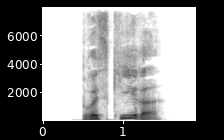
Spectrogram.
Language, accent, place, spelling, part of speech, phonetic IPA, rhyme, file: German, Germany, Berlin, brüskiere, verb, [bʁʏsˈkiːʁə], -iːʁə, De-brüskiere.ogg
- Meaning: inflection of brüskieren: 1. first-person singular present 2. singular imperative 3. first/third-person singular subjunctive I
